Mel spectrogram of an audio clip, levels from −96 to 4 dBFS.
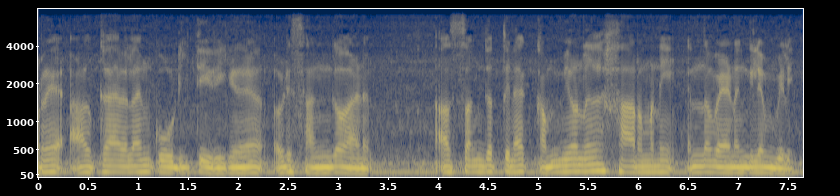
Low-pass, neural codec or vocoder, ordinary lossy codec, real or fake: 7.2 kHz; codec, 16 kHz, 16 kbps, FunCodec, trained on LibriTTS, 50 frames a second; none; fake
